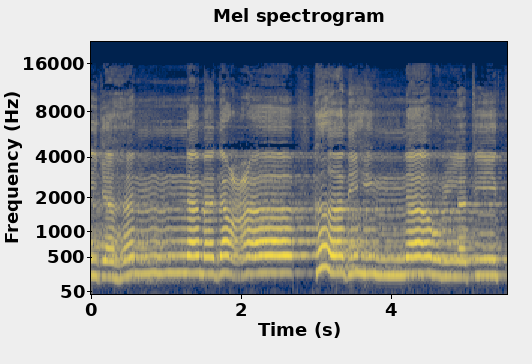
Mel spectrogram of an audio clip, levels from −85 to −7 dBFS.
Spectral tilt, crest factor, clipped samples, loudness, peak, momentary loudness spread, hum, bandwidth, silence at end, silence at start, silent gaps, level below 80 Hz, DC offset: -2 dB/octave; 14 dB; under 0.1%; -16 LUFS; -2 dBFS; 8 LU; none; 16.5 kHz; 0 s; 0 s; none; -68 dBFS; under 0.1%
